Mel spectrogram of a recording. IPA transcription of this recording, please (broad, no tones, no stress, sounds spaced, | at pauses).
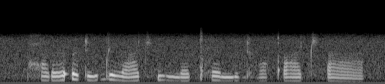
ħ a ɽ ə˞ ʔ ə˞ ʈ i d i ɭ a t͡ʃʼ i ŋ ɛ ǀʰ ɛ ŋ i ɖʱ ɔ qʼ a t͡ʃʼ a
